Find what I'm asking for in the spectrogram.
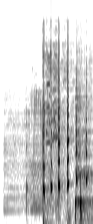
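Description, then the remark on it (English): A wet, sputtering fart sound effect played on request by an Alexa smart speaker: a low buzzy start breaks into a rapid series of loud, squelchy bursts, clear with no talking. “That was a wet one. That was a pushing hard one.”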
